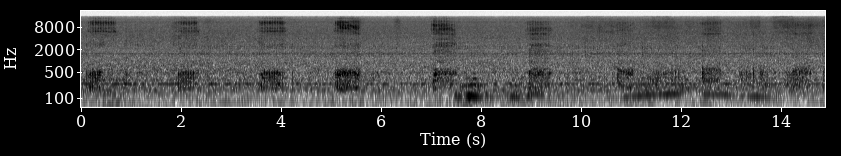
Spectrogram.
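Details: Heidi, a senior domestic cat about 14 years old adopted from the Humane Society of New York City, purring contentedly while massaged in the sun on March 19, 2021; rhythmic purr bursts repeat roughly every one and a half to two seconds, steady low hum between.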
